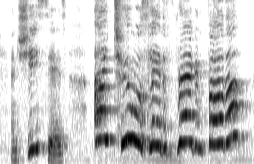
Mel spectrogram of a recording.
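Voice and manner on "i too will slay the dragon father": very high princess voice from the head. Showing singers where their high notes will come from, high head voice. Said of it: "she says it from right up here in her forehead".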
